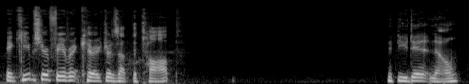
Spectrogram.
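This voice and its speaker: Chatting with viewers and teasing them, this streamer gives loose, meandering commentary on a game. The middle-pitched voice moves at a moderate pace.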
